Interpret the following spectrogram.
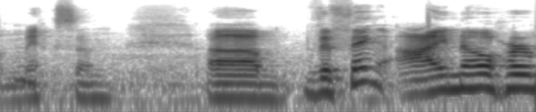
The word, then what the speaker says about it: Mixon: It's like Dixon, but with an M instead, so Mixon.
